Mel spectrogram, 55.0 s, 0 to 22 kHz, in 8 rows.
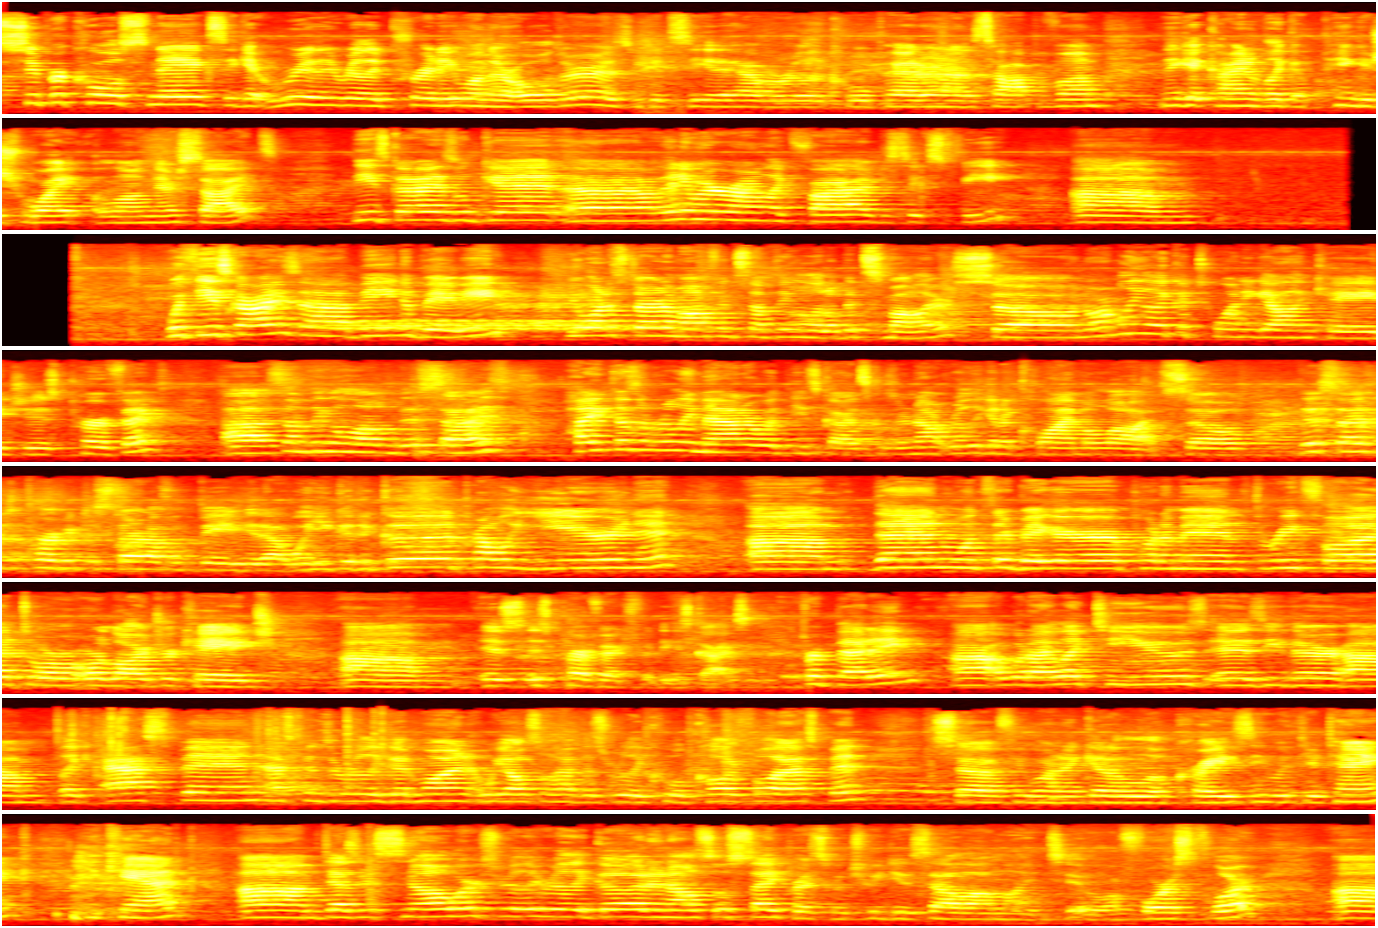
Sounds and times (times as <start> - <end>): Speech: 0.0 - 12.9, 14.6 - 54.9.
